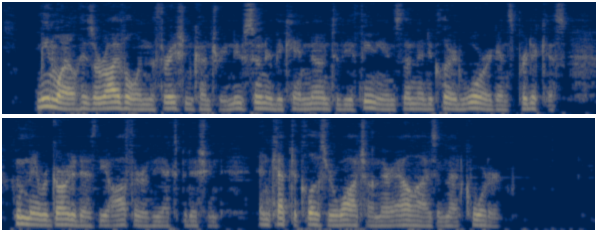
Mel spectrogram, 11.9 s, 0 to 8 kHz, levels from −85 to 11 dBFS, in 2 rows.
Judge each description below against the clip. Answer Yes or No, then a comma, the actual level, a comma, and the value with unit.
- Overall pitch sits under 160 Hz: Yes, low, 135 Hz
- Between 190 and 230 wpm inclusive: Yes, average, 200 wpm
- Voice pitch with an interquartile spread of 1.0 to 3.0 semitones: Yes, average, 2.7 semitones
